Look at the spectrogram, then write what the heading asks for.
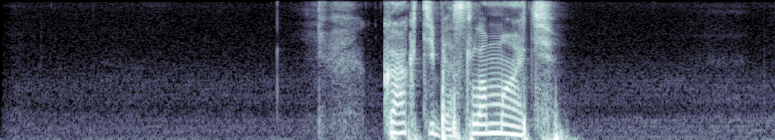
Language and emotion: Russian, angry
